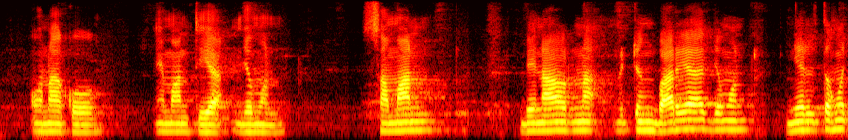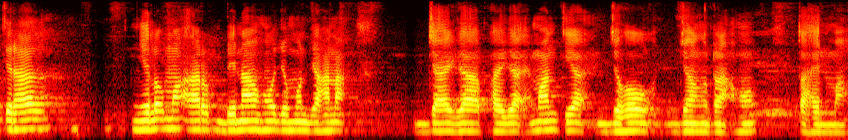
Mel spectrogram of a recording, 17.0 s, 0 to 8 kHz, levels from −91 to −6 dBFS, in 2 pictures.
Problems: background conversations at intervals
